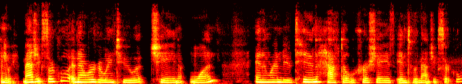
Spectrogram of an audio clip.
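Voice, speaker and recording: A woman with a fairly high pitch and a dark, mellow, somewhat breathy tone talks at a moderate pace with fairly even intonation. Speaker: crochet tutorial maker. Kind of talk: tutorial. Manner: casual, chatty.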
